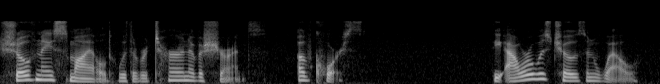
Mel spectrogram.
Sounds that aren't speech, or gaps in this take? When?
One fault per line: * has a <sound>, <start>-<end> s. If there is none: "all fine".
all fine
